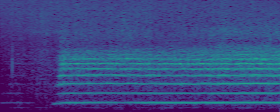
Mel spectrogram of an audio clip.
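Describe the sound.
A person imitates a steam whistle with a single loud, sustained whistling tone that starts abruptly and holds steady for a few seconds, rich in harmonics like a real whistle.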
